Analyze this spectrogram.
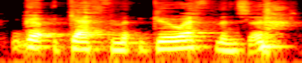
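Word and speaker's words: Guðmundsson: So it's actually Johan Berg Guthmundsson? Guthmundsson.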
